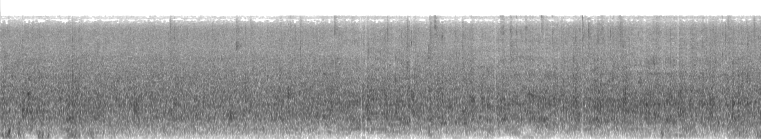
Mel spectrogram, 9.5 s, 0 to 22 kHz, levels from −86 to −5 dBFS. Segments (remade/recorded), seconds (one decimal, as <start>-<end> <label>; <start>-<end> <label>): 0.0-4.0 recorded; 4.0-5.0 remade; 5.0-5.9 recorded; 5.9-7.0 remade; 7.0-7.9 recorded; 7.9-8.8 remade; 8.8-9.5 recorded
